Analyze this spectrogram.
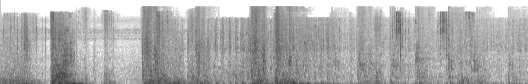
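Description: Building pieces snap into place with quick clattering bursts.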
